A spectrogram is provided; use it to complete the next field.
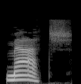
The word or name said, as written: mâche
